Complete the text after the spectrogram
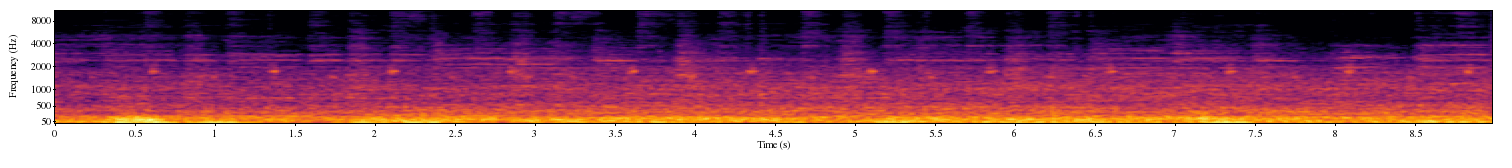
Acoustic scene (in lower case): car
